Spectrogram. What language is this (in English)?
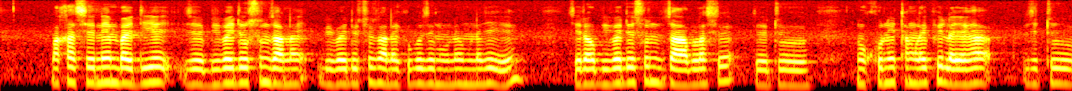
Bodo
